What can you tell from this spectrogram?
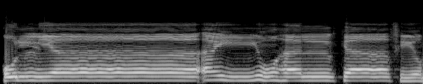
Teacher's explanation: কাতে এক আলিফ টান হবে, আর রুনে তিন আলিফ টান। পেশের পরে জজমুল ওয়াও মদের হরফের পরে নুনের ওয়াকফ হয়েছে, এই জন্য তিন আলিফ টানতে হবে।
